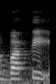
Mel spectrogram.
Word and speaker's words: bati: Or bati, it's pronounced as bati, okay?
